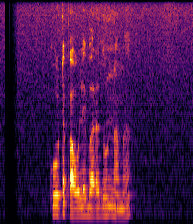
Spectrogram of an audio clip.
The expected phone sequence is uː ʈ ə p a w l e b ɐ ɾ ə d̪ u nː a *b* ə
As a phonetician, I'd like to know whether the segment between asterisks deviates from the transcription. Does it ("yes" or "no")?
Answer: yes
